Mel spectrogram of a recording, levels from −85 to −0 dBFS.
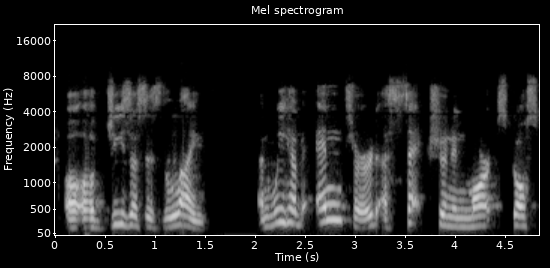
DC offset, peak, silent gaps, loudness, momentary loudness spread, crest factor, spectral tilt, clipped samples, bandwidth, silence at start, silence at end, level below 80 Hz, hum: under 0.1%; -6 dBFS; none; -24 LUFS; 6 LU; 18 dB; -4 dB/octave; under 0.1%; 8.4 kHz; 0.1 s; 0 s; -78 dBFS; none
